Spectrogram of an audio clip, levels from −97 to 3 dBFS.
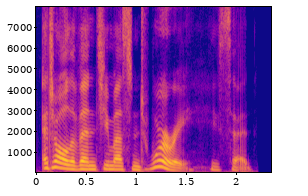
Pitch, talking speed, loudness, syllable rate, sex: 185 Hz, 205 wpm, -15 LUFS, 4.8 syllables/s, female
